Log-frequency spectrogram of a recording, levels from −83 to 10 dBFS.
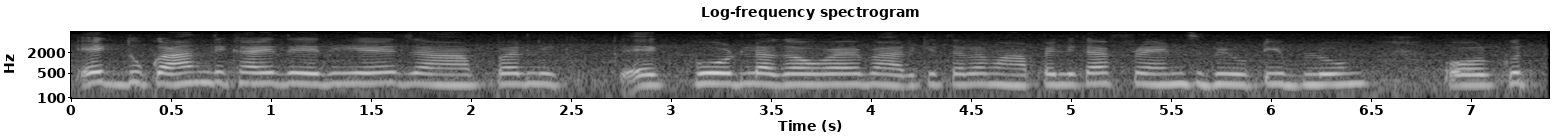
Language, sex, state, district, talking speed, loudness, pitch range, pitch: Hindi, female, Bihar, Gopalganj, 220 wpm, -20 LUFS, 240-255 Hz, 250 Hz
